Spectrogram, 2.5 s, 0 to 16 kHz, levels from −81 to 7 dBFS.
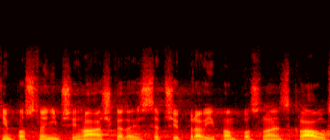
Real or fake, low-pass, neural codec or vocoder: real; 10.8 kHz; none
